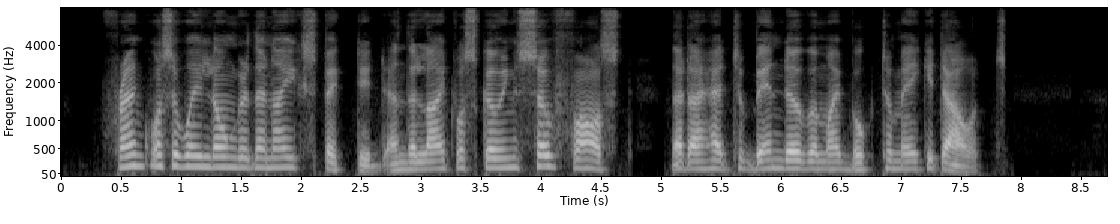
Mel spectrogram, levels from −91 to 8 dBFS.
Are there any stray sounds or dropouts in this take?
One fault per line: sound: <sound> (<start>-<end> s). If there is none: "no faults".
no faults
